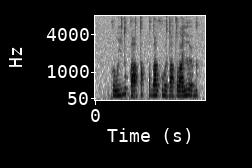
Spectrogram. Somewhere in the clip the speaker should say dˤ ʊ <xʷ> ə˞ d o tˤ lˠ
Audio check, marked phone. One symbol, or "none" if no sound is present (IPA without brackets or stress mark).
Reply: xʷ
